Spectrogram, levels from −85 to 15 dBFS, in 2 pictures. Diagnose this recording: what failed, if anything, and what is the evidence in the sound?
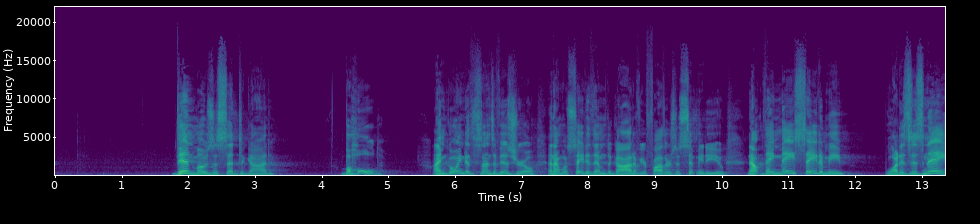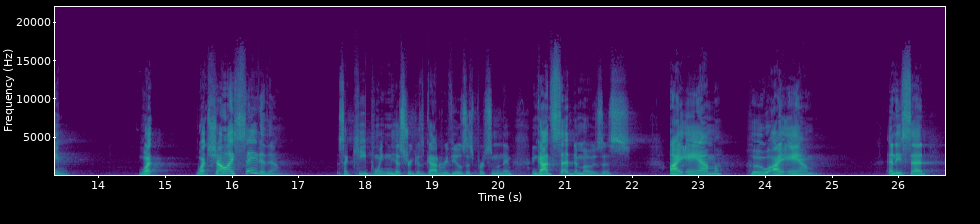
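Nothing failed in this recording, and the sound shows no evidence of a fault at any stage.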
